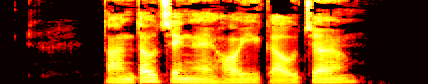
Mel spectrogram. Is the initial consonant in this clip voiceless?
yes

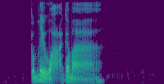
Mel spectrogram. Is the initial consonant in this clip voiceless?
yes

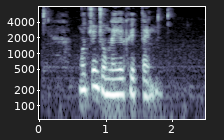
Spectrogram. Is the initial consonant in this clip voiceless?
no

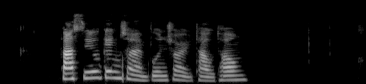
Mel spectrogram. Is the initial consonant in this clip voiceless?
yes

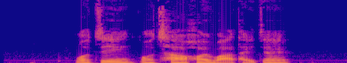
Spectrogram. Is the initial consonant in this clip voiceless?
no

